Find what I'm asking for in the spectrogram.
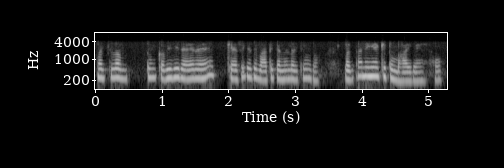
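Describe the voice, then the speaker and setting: Over a thin, phone-like line comes a woman acting as a coy young female cousin. Her voice is on the low side, and she chats in a colloquial, teasing and bashful way, as in a staged phone call. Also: steady tone, normal speed, no echo, lightly acted. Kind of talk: staged casual phone chat.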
